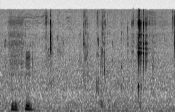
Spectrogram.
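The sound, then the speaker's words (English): Two quick crunchy bites into an ice cream novelty near the start, followed by softer chewing and faint mouth noises. “You hear that little crunch?”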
